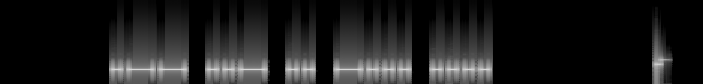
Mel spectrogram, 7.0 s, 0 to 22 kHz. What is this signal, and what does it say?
Morse code, heard as a keyed tone, about 15 wpm, 700 Hz. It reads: WUIBH
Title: Five Challenging Letter-Number Combinations 15wpm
